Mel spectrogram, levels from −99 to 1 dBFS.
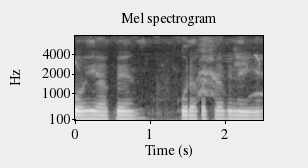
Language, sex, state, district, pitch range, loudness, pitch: Hindi, male, Bihar, Gaya, 130-135 Hz, -17 LUFS, 135 Hz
